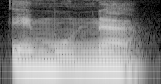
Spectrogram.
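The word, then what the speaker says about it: אמונה: La fe que en hebreo se pronuncia emuná.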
